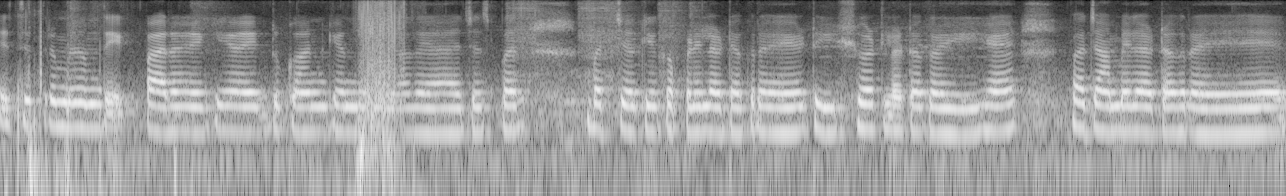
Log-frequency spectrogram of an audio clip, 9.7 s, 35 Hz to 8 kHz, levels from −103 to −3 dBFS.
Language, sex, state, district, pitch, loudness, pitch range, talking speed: Hindi, female, Uttar Pradesh, Jalaun, 210 Hz, -17 LUFS, 205-215 Hz, 205 wpm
